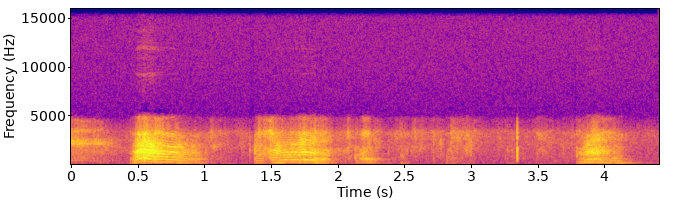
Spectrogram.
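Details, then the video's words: Yorkshire terrier with a funny bark: three rough, harmonic barks, the first loud and short, the second longer and drawn out with a brief tail, then a final bark after a quiet pause with a faint click. "Jessy (Yorkie terrier) the funny bark dog - vicces ugatós kutya"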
